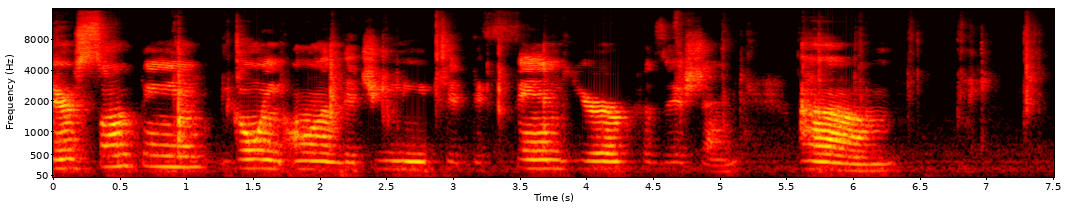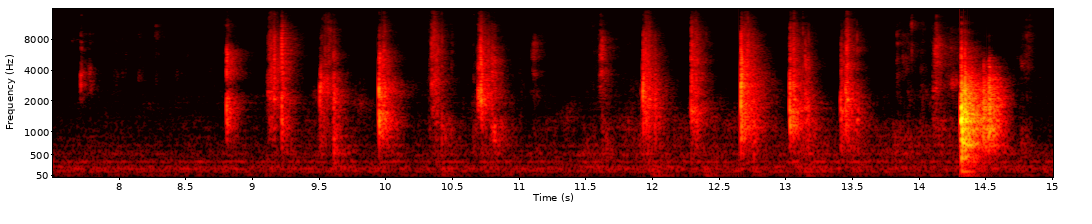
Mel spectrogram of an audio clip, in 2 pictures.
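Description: Playing cards are shuffled with soft flicking taps.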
